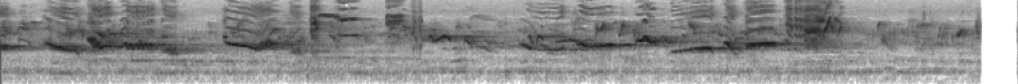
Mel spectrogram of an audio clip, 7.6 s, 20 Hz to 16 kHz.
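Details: Common blackbird singing to attract a mate on February 28th, a run of varied warbled and fluted phrases with short pauses between them and a faint steady low hum underneath.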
